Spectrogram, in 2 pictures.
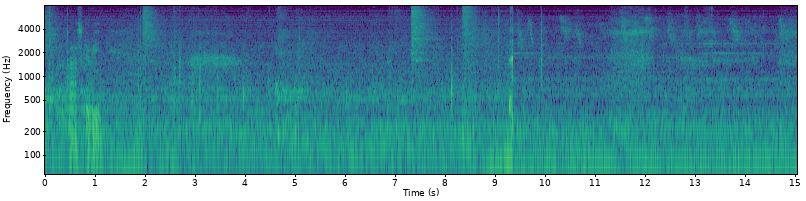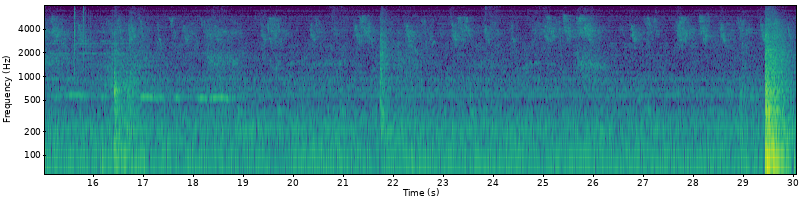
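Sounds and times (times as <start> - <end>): small birds chirping: 9.3 - 29.4
loud thump: 29.4 - 30.0.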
